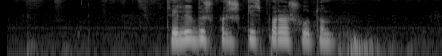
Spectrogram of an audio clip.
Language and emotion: Russian, neutral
